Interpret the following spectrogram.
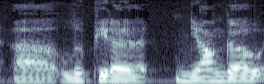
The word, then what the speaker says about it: Lupita Nyong'o: Lupita Nyong'o, is that how you say her name?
